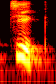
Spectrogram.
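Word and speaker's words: check: हैं यहां पे देखेंगे सीच का च लिखते हैं और ई का उच्चारण एक एक केले के रूप में प्रयोग करेंगे और सी को साइलेंट करेंगे और के का लिख देंगे क क्या हो जाएगा दोस्तों चेक चेक मींस क्या होता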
